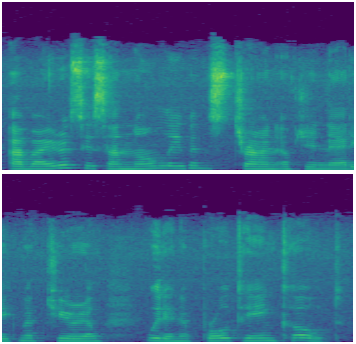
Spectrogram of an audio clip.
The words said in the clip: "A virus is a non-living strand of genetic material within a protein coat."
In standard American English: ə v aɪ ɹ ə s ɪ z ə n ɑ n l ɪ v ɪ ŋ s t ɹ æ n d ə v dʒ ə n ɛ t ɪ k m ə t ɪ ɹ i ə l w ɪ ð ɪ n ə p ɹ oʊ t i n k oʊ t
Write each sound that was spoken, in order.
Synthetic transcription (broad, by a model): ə v aɪ ɹ ə s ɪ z ə n ɑ n l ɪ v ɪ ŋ s t ɹ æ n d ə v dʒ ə n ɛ t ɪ k m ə t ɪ ɹ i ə l w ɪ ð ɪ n ə p ɹ oʊ t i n k oʊ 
